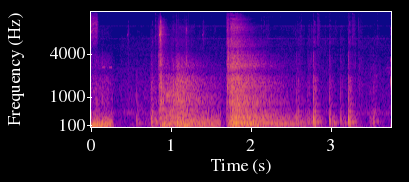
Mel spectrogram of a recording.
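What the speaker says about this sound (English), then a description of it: "And the door just closed." Door in a video game slams shut with a heavy thud, followed by a second, louder impact and a lingering rumble, with scattered smaller knocks under quiet game ambience.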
